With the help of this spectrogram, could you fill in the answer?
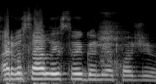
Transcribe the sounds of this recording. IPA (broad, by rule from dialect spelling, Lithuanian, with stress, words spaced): ɐr ʋʲɪˈsɐɪ lˠɐɪsˈʋɐɪ ɡɐˈlʲeːjɛt ˈpɑːʋʲɪzʲd͡ʒʲʊɪ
